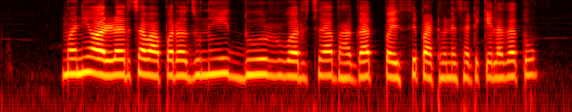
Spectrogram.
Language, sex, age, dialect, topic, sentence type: Marathi, female, 18-24, Varhadi, banking, statement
